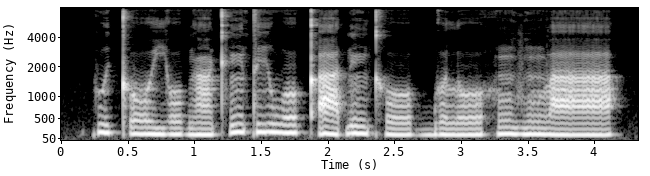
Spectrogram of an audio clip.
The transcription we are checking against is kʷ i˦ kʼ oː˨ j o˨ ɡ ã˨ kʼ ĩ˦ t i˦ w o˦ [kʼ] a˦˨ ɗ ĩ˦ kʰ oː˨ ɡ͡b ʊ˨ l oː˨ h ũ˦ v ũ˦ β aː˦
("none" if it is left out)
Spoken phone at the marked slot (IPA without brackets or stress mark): kʼ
